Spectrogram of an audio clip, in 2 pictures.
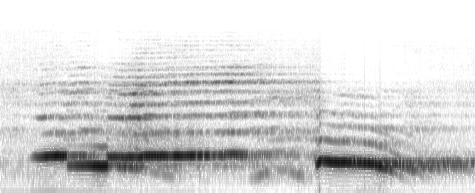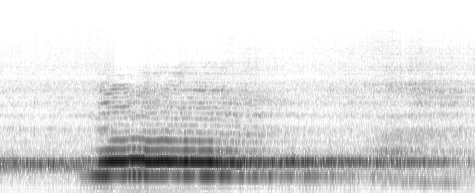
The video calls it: Whale - Sound Effect No Copyright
